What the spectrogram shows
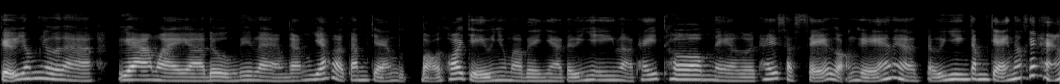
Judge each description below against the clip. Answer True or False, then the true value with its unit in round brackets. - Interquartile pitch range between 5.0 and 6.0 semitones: True (5.4 semitones)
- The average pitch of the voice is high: True (200 Hz)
